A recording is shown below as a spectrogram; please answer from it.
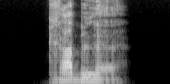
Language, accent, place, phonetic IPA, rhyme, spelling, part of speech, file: German, Germany, Berlin, [ˈkʁablə], -ablə, krabble, verb, De-krabble.ogg
- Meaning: inflection of krabbeln: 1. first-person singular present 2. singular imperative 3. first/third-person singular subjunctive I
